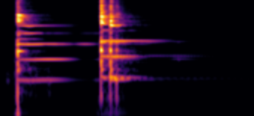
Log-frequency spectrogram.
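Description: wine glasses clinking

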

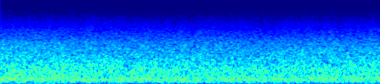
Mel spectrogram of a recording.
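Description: ocean waves washing ashore

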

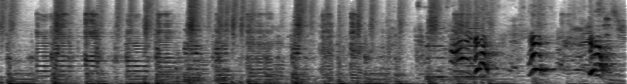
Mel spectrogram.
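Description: dog barking and yipping

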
